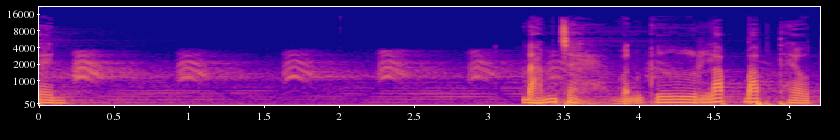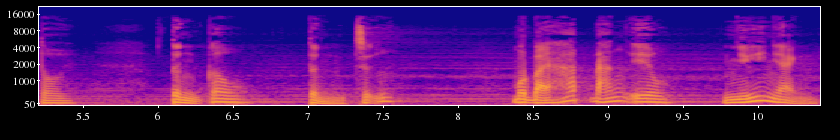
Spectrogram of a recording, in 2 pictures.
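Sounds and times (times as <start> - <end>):
speech: 0.0 - 0.3, 3.2 - 5.5, 6.1 - 7.7, 8.4 - 10.3
crow cawing from a rooftop: 0.0 - 4.5.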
